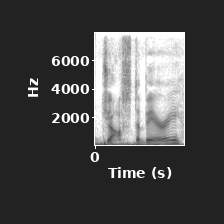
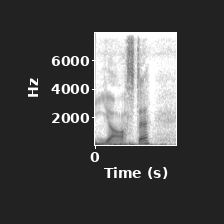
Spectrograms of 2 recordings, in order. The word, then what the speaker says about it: Jostaberry: It's spelled J-O-S, so a lot of people say Jostaberry. I believe it's pronounced Josta.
